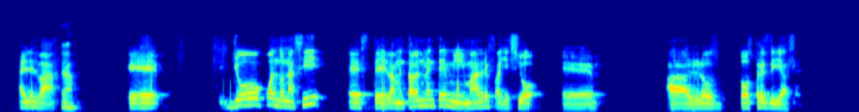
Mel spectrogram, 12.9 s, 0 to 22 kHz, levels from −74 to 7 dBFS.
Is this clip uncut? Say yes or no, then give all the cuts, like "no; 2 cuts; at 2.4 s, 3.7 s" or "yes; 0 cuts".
yes; 0 cuts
